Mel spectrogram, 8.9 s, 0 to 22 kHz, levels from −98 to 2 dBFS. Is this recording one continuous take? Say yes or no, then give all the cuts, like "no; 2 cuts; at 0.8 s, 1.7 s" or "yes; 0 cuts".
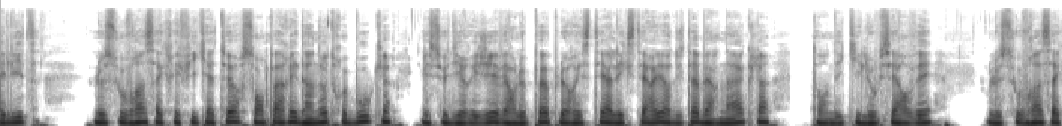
no; 2 cuts; at 3.4 s, 6.6 s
